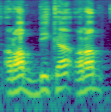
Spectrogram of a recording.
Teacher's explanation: والباء كما ذكرت انها شديده مجهور لا تخرج معها هواء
